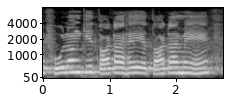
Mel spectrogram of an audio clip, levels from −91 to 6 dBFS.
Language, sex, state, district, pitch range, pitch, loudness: Hindi, male, Maharashtra, Solapur, 215-235 Hz, 230 Hz, -11 LUFS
